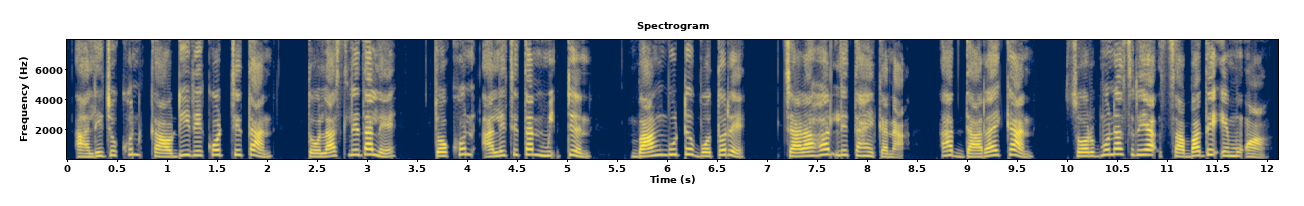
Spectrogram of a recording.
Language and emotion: Santali, fearful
